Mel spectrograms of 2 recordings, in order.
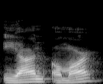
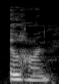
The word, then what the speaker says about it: Ilhan: what sparked this ultimately was what's uh Ian Ian Omar is that how you pronounce it I hope I'm pronouncing Ian Omar Ilhan Ihan thank you.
